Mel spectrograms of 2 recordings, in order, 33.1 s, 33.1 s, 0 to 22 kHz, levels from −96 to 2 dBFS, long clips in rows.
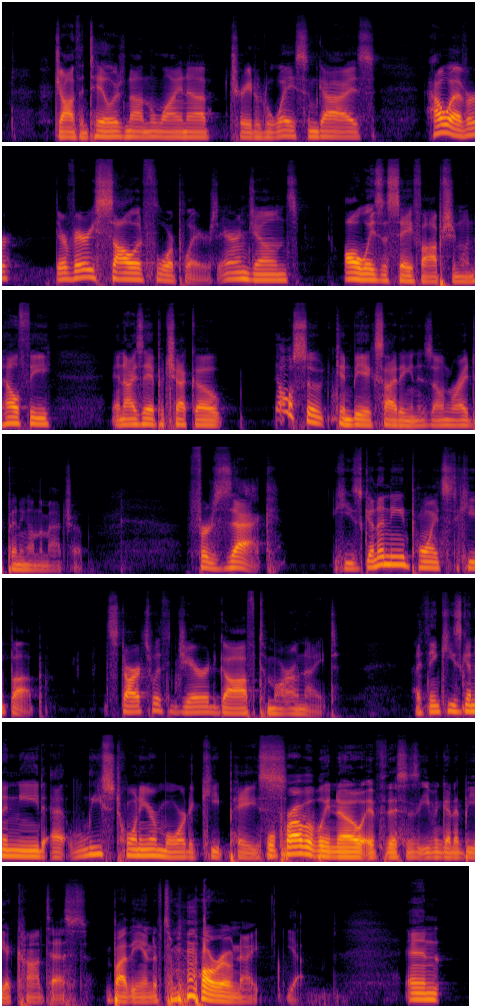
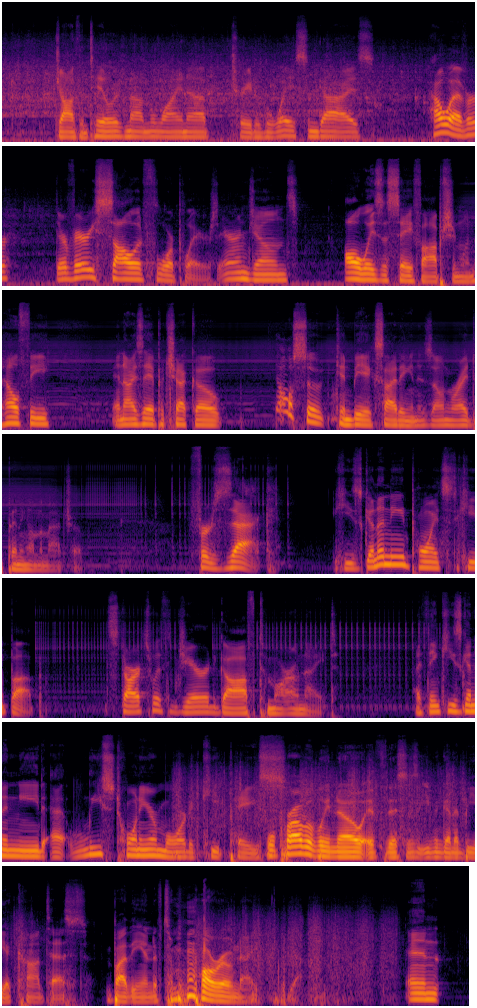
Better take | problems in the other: first | household noises; faint; throughout; 25 dB below the speech

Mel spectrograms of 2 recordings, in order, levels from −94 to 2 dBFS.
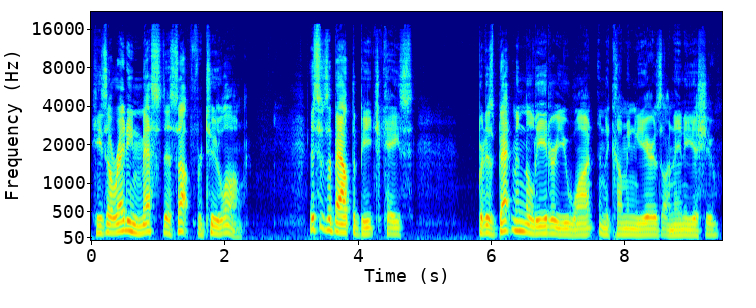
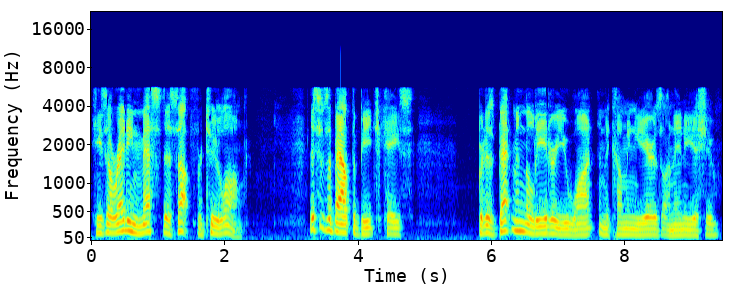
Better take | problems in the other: first | garbled, watery; badly; nothing above 5.5 kHz

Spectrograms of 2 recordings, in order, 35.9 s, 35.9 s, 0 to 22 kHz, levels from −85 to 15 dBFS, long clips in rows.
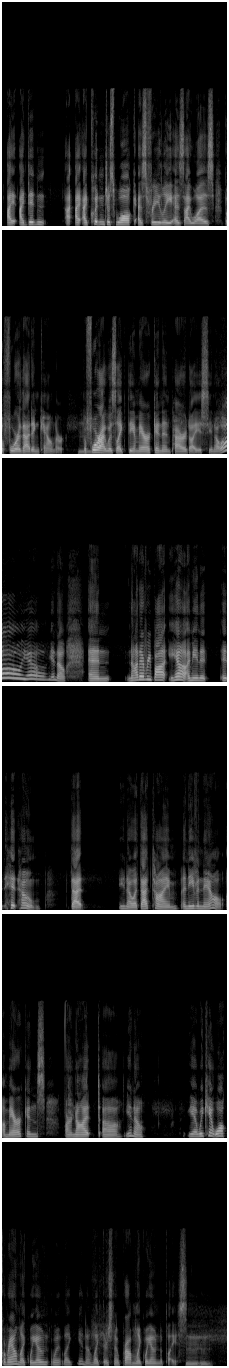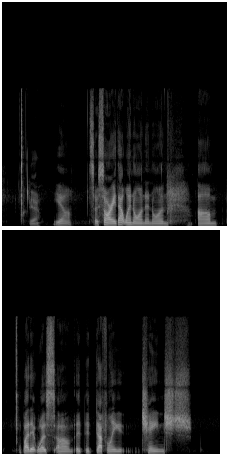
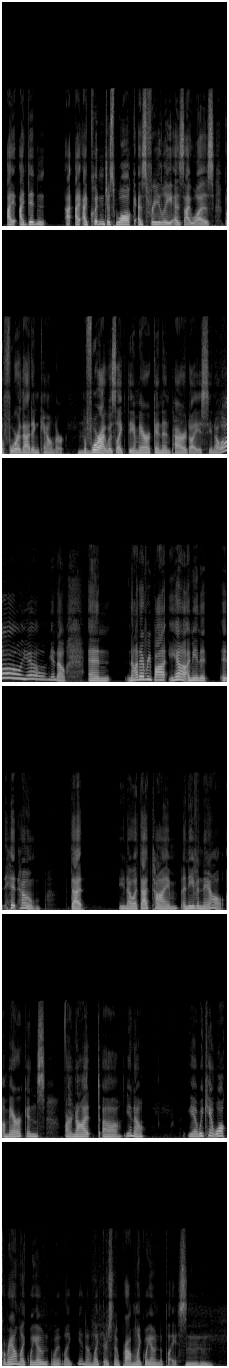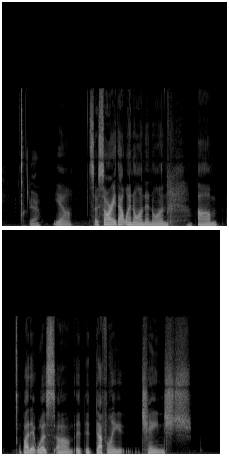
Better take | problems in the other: second | thin; somewhat; fading below 450 Hz

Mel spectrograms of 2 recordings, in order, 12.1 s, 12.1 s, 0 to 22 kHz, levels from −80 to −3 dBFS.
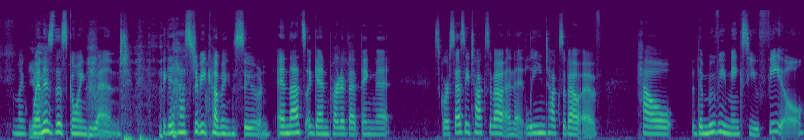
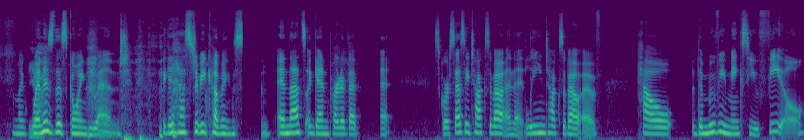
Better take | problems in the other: first | audio cutting out; at 3.5 s and at 5.5 s

